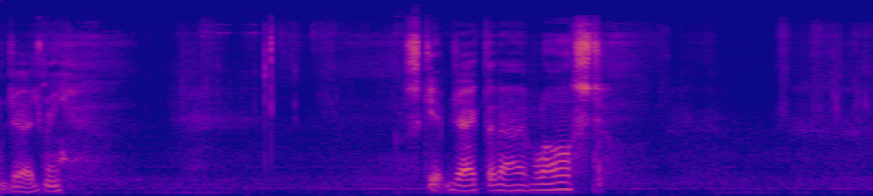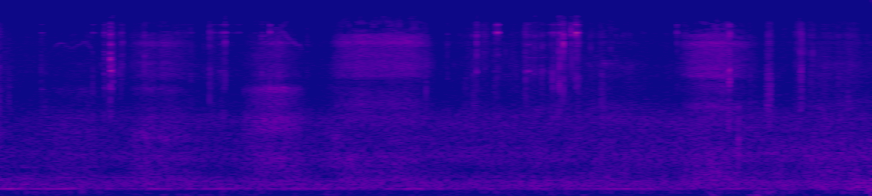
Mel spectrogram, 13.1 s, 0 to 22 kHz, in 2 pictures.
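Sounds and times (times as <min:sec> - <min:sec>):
low steady hum: 0:00.0 - 0:13.0
fishing tackle rustling and clicking: 0:01.5 - 0:02.6, 0:05.8 - 0:08.4, 0:09.7 - 0:13.0.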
